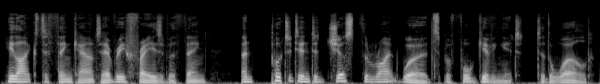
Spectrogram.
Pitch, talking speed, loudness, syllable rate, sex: 105 Hz, 240 wpm, -21 LUFS, 5.9 syllables/s, male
